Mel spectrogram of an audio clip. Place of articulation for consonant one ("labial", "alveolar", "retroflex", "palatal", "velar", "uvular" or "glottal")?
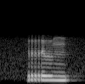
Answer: alveolar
